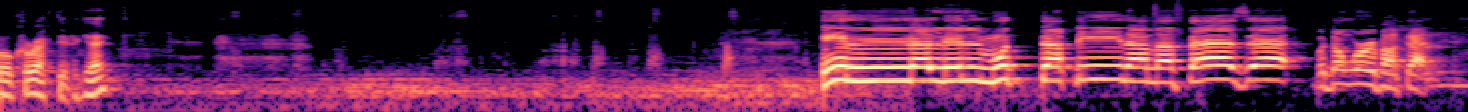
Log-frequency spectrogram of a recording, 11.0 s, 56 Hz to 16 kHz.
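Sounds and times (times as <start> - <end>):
marker scratching on whiteboard: 1.6 - 5.7.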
